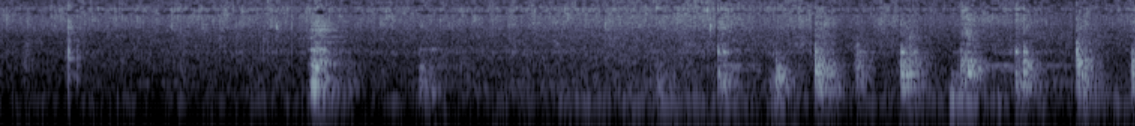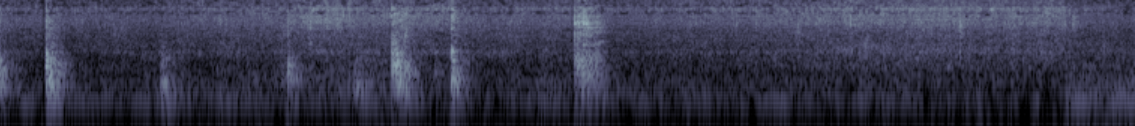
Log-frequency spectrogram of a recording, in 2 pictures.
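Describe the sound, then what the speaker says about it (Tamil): Chopped onions, green chillies and curry leaves sauté in hot oil for a fish gravy, giving a steady sizzle with a run of sharp spoon scrapes and stirring clicks against the pan, close by with no talk. "பச்சை மிளகாய், கருவேப்பிலை, அப்புறம் குட்டியாக கட் பண்ணி வச்சிருந்தோம் இல்லையா வெங்காயம், அதை போட்டு நல்லா வதக்கிடலாம்"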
